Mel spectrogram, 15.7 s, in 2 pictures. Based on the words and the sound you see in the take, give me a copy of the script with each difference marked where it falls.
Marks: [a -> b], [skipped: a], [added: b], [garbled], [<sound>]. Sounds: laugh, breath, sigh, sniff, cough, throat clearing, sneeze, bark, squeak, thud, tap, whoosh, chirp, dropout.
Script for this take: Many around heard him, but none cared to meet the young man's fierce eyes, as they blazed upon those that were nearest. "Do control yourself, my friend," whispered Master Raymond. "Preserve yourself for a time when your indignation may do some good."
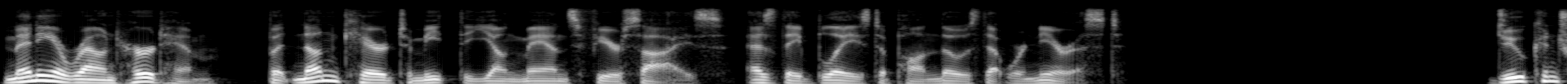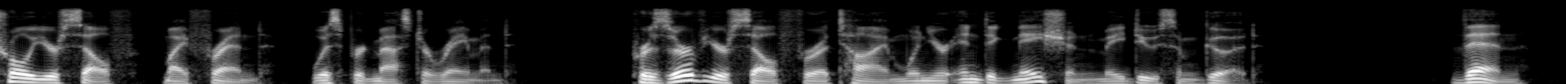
Many around heard him, but none cared to meet the young man's fierce eyes, as they blazed upon those that were nearest. "Do control yourself, my friend," whispered Master Raymond. "Preserve yourself for a time when your indignation may do some good." [added: Then]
